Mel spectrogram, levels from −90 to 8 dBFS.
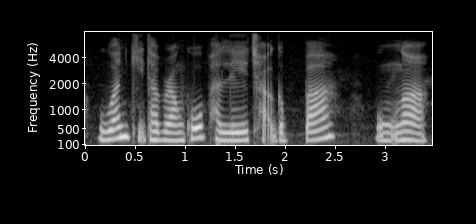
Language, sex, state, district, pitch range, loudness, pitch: Garo, female, Meghalaya, North Garo Hills, 205-255 Hz, -13 LUFS, 220 Hz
